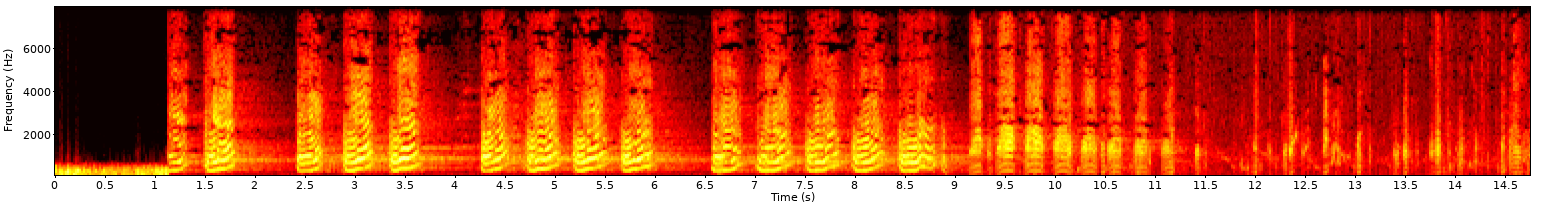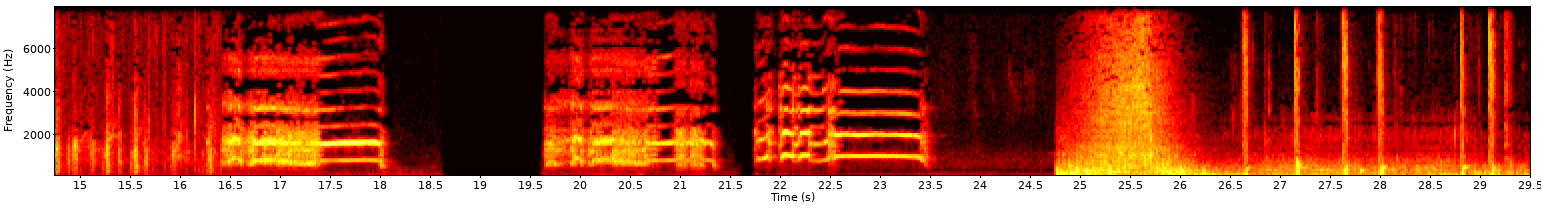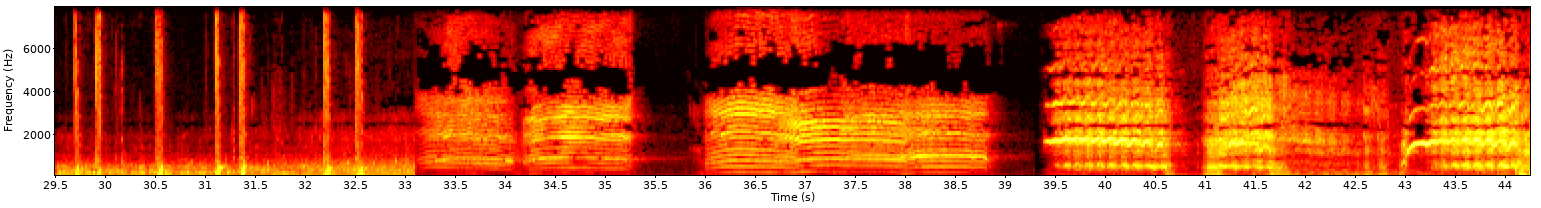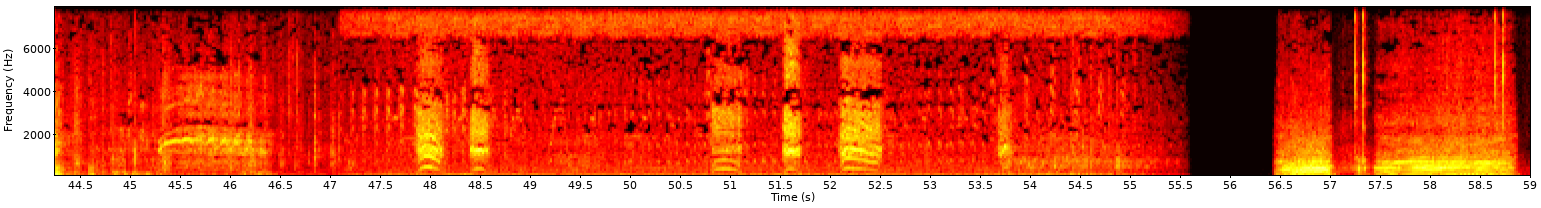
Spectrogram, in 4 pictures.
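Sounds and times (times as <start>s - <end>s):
horses neighing: 39.4s - 46.5s.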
